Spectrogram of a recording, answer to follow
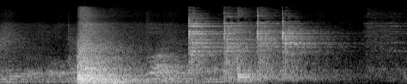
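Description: A wooden window being opened in a bare, echoing room: a loud bang about a second in, then a few sharp clicks and rattles from the frame and its latch.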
